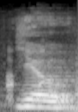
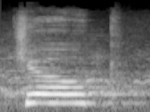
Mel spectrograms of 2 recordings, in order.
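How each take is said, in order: First: The word begins with a y sound. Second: The word begins with an English j sound.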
